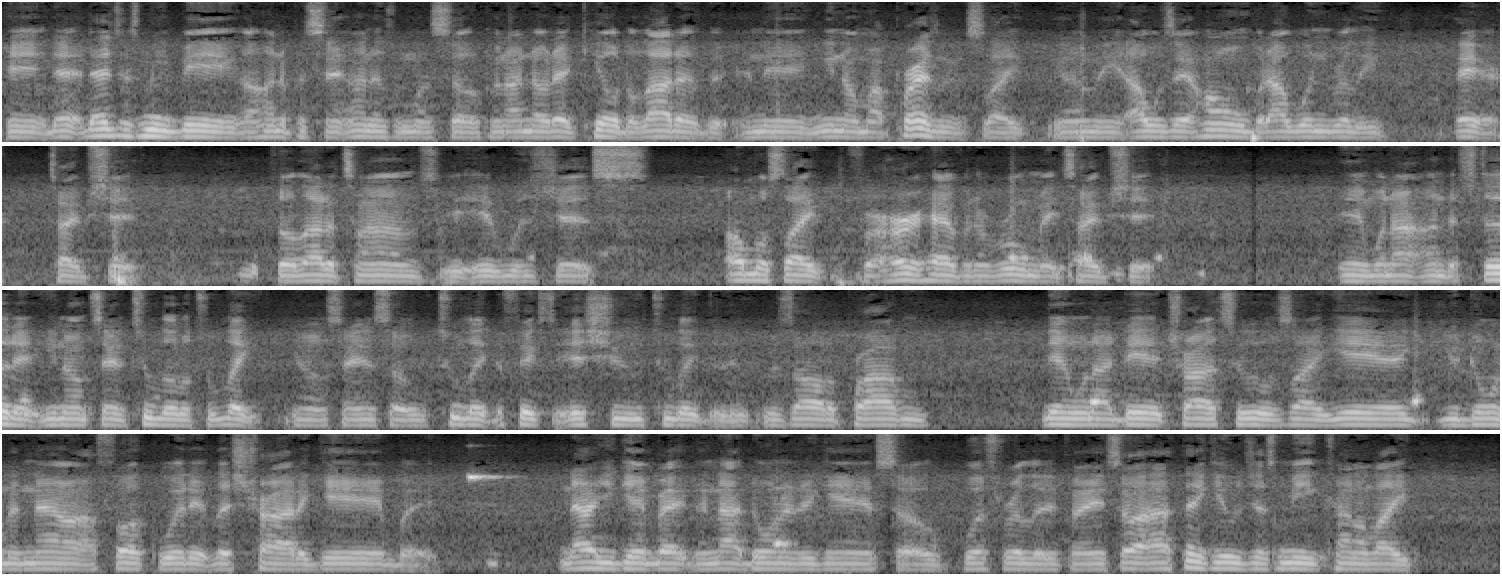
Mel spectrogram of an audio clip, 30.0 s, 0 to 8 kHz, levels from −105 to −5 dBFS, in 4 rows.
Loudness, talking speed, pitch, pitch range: -31 LUFS, 275 wpm, 120 Hz, 115-125 Hz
